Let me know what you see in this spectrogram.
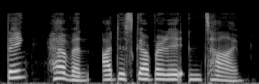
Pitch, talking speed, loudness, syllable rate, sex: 230 Hz, 160 wpm, -18 LUFS, 5.2 syllables/s, female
